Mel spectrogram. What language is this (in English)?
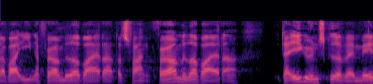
Danish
